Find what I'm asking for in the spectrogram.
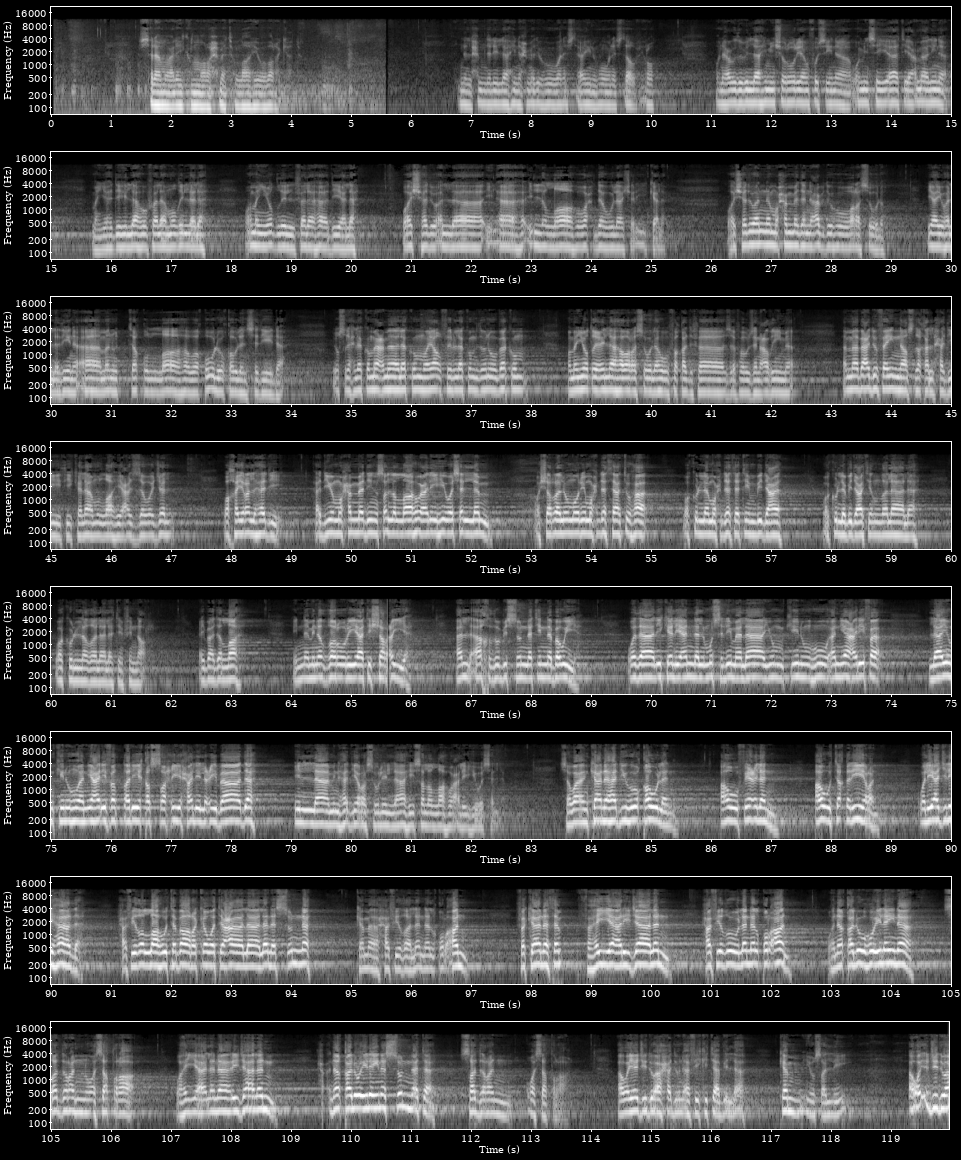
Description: خطبة - ضرورة الأخذ بالسنة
